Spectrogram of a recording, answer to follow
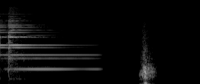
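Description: Notification-bell 'ding' sound effect of a YouTube subscribe animation: one bright metallic chime that rings out for about a second as the bell icon is clicked. A short soft pop follows about a second and a half in.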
